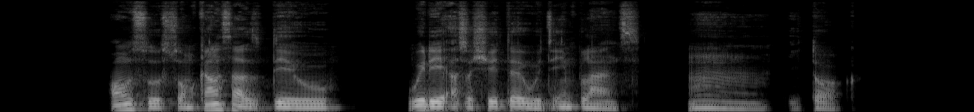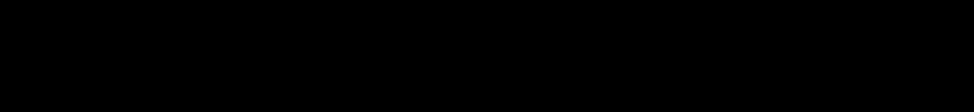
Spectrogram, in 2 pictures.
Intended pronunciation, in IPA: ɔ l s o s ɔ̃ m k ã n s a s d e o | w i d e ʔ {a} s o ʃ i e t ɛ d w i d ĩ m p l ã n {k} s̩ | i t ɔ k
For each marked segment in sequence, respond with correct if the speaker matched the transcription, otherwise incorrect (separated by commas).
correct, incorrect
